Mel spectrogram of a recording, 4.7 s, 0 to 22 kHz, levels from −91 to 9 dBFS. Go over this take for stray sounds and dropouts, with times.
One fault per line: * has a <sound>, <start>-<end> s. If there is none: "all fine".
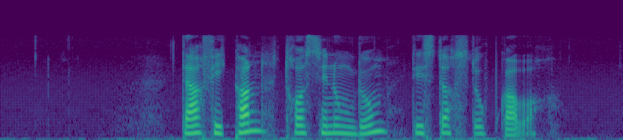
all fine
